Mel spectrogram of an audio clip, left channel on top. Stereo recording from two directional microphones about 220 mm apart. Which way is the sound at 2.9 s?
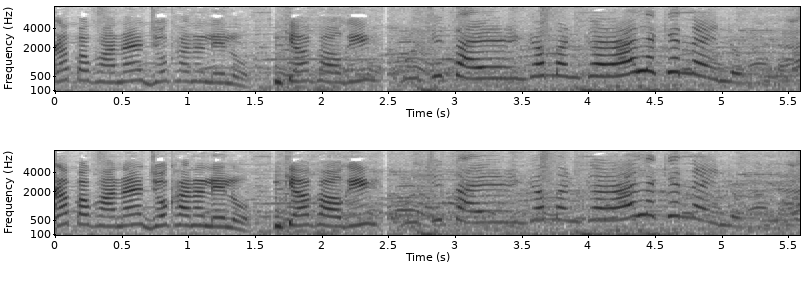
30° left (ahead or behind).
